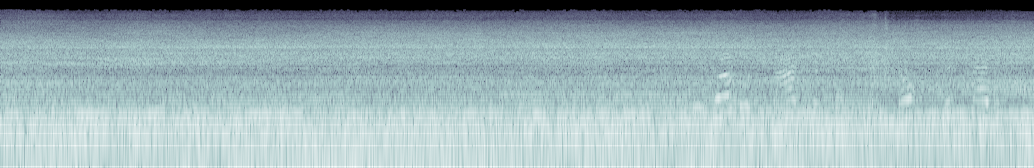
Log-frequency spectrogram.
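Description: Steady machinery hum of constant pitch over a low rumble, like a generator or engine running in the shipyard. A few faint, short rising chirps come in near the end.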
